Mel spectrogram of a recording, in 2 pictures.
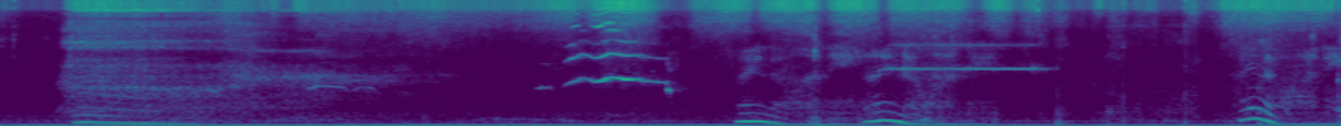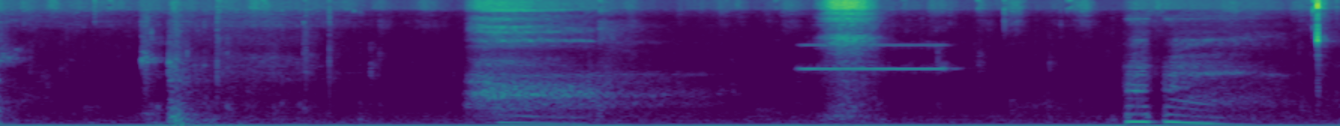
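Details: Two steady electronic beeps from an IV infusion pump on a dog in labor receiving fluids and calcium, with another dog whimpering nearby and a constant low electrical hum. IV infusion pump alarm.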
